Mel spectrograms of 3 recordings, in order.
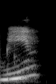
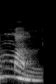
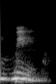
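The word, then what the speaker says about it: مِن: sini dia adalah harfu Jar ya Min Jangan dibaca Man ya kalau ini Min ya kenapa bukan Man karena kalau Man artinya siapa ya keturunan Umar siapa Bani Tamim tentu tidak benar maka kita bacanya Min ya Min dia irabnya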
